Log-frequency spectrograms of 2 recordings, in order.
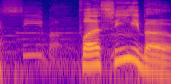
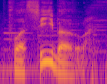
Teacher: The stress is on the middle syllable.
